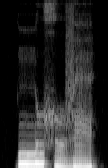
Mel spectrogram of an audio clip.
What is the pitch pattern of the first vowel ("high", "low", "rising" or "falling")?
high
